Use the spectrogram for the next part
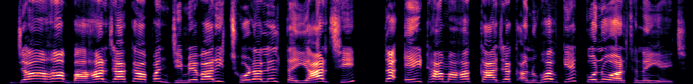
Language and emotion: Maithili, angry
